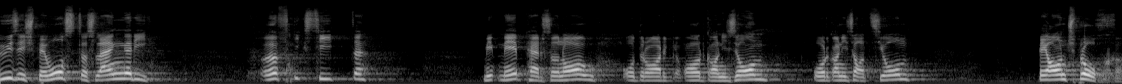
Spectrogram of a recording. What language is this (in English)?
Swiss German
